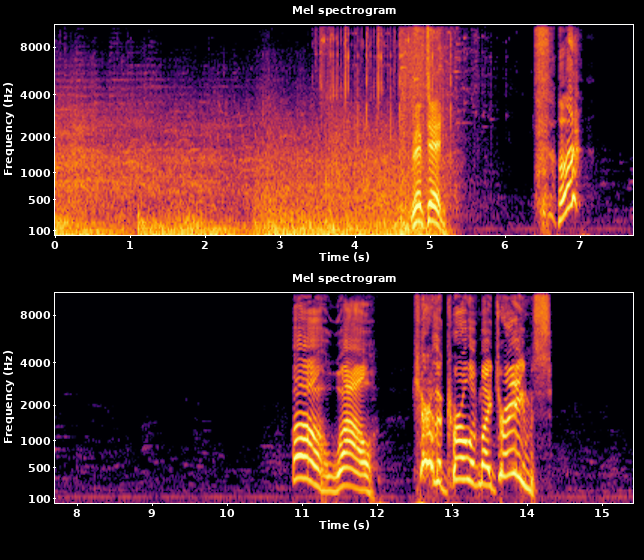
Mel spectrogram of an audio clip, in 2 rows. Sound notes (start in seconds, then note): 0.0 epic battle dream sounds; 3.4 glass shatters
